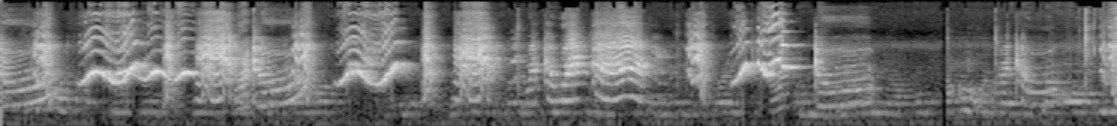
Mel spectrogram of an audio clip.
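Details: A talking rose-ringed (ringneck) parakeet chatters rapid, high, nasal imitations of Hindi words, with swooping squawky syllables strung together in quick bursts.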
